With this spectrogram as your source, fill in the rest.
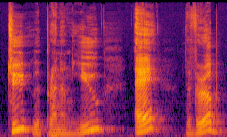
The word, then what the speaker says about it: est: You remember the sound U to say tu, the pronoun you, est, the verb, we don't pronounce the S, de, quelle.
